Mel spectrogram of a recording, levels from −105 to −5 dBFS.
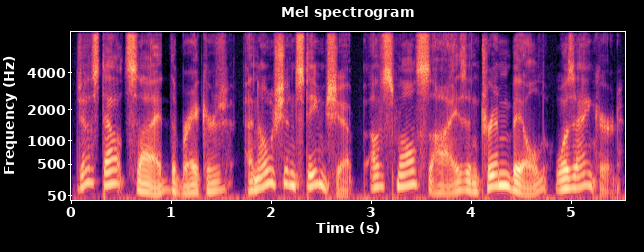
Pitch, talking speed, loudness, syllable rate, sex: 135 Hz, 160 wpm, -16 LUFS, 4.4 syllables/s, male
